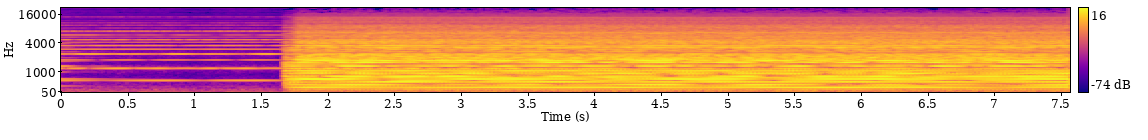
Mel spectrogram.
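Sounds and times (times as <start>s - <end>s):
organ harmonic series: 1.7s - 7.5s.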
